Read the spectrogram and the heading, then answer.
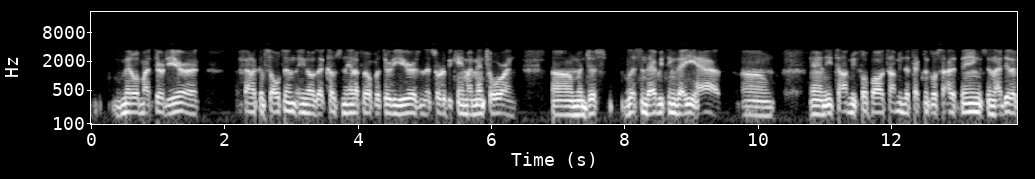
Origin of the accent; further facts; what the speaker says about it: Utah, United States; moved away; come back to my hometown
